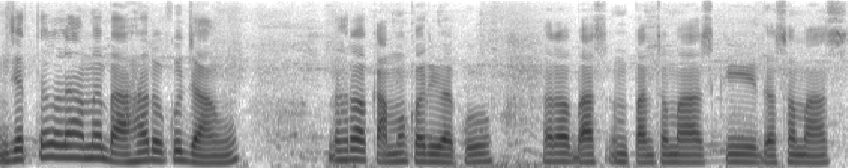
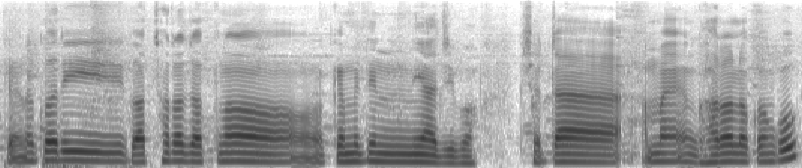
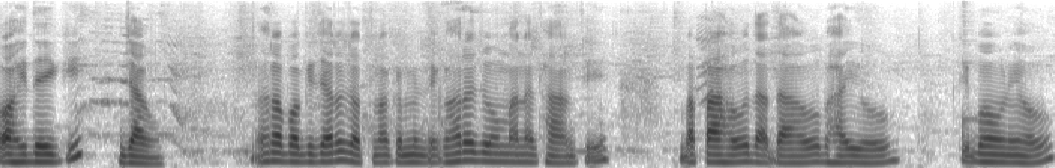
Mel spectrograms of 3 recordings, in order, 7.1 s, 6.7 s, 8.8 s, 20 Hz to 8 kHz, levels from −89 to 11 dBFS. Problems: constant background noise, continuous background conversations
